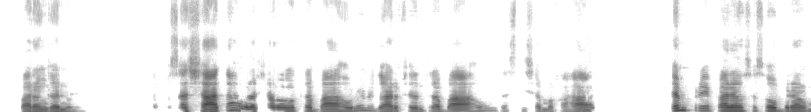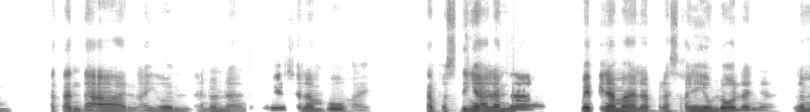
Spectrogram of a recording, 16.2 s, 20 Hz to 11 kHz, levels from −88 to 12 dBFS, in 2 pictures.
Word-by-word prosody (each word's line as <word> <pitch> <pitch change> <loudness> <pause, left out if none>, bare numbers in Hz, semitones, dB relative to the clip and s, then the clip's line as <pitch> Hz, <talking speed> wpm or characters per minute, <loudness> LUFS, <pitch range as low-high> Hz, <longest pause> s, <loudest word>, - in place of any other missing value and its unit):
parang 150 0 -4
gano’n. 140 -2 -4 0.7
Tapos - - -30 0.2
siya 160 0 +5
ata 225 +7 -5
wala 180 -4 +1
siyang 170 -2 -2
trabaho, 155 -2 -2
naghahanap 160 -8 -4
siya 160 - -6
ng 165 - -27
trabaho 145 0 -1 0.2
tapos 160 - -25
hindi 150 - -31
siya 150 0 -16
makahanap. 145 -2 -6 0.7
Siyempre 230 0 -1
parang 175 -1 +3
sa 170 - -17
sobrang 165 -1 -2 0.4
katandaan 165 -2 0
ayon, 170 -5 -4
ano 160 +1 -9
na, 155 -3 -9
nabawian 460 - -5
siya - - -10
ng 155 - -5
buhay. 135 -2 -2 0.6
Tapos 155 +2 -6
'di 170 +1 +2
niya 170 - +5
alam 185 0 +4
na 165 - +5 0.6
may 165 - +11
pinamana 170 -3 +5
pala 160 0 -8
sa 165 +1 -18
kaniya 170 0 +4
yung - - -1
lola 140 -3 +4
niya. 130 -3 -12 0.2
Alam 180 +2 -1
165 Hz, 155 wpm, -24 LUFS, 150-175 Hz, 0.7 s, may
